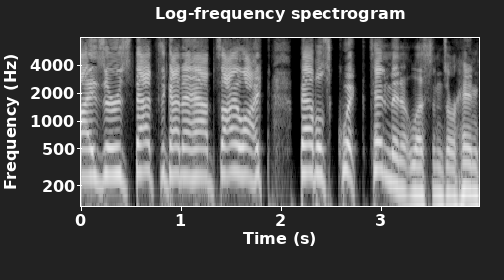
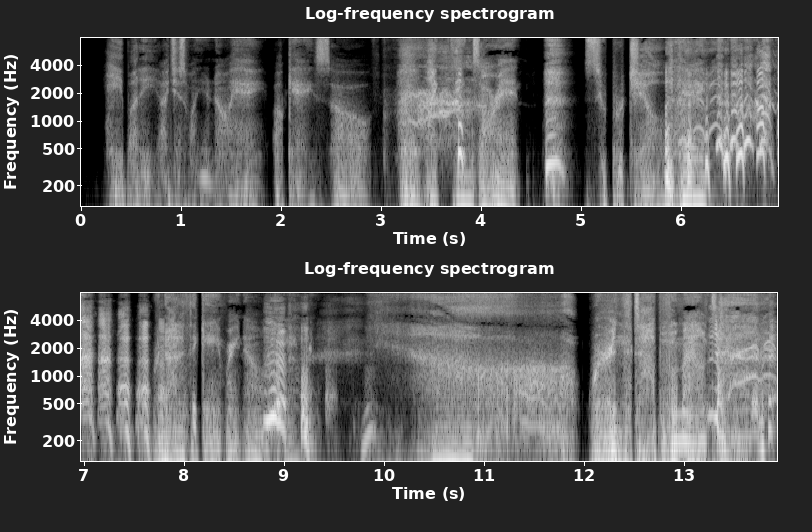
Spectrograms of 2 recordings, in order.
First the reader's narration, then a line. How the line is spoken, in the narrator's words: someone whispered into his ear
